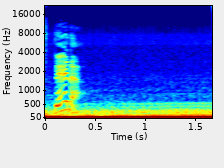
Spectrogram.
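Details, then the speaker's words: Porsche 911 2.8 RSR build on a Link ECU, cold start, no throttle: catches quickly and settles into a steady, even low rumble with no stumble; starts better than before, a clean cold start. "that was better there was no throttle then and it started up better so uh good start good sign"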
